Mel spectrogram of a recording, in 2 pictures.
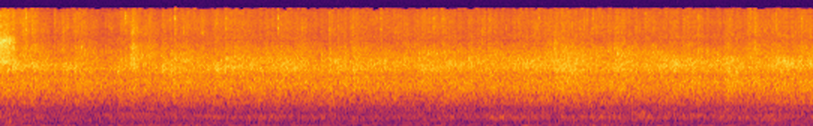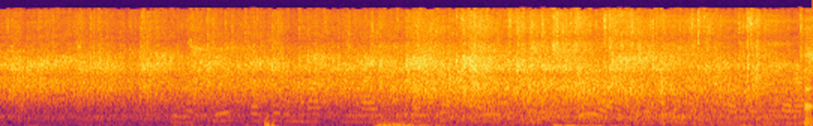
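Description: Sustained applause in parliament during the government control session, before Sánchez replies to Cuca Gamarra: a dense, steady wash of many hands clapping at once, with a few louder bursts and some low murmurs and thumps beneath it.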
